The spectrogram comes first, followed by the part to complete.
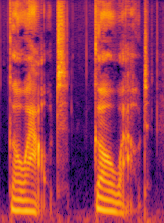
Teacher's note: A native speaker adds a W sound. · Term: vowelto vowel linking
